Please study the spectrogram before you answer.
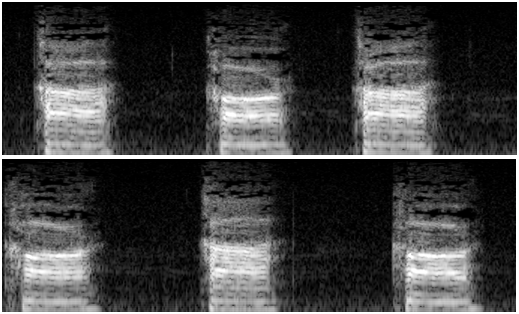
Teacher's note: Both of these words begin with a K that has a heavy stream of air after it. · Term: aspirated K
